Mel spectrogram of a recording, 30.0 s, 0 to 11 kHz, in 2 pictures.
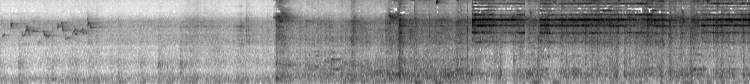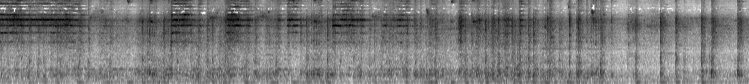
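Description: Southeastern Class 395 Javelin electric multiple unit running past into the platform. A low rumble jumps up about five seconds in as the train reaches the microphone. A steady high-pitched wheel squeal runs through the middle, and the wheels click over rail joints near the end.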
